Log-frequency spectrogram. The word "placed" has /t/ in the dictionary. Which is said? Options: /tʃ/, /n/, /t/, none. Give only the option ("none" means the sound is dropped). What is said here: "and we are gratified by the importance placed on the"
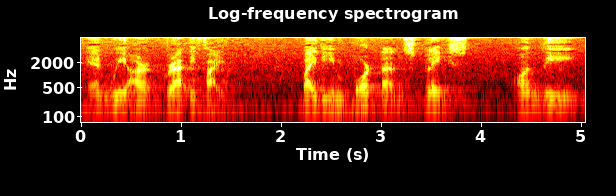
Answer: /t/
